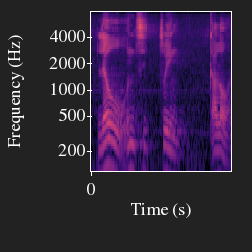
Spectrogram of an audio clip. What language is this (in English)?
Southern Sotho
